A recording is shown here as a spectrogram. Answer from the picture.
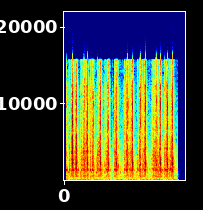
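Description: Typewriter sound effect: a fast, uneven run of clacking key strikes, about seven or eight a second, accompanying a title being typed out on screen.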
